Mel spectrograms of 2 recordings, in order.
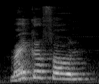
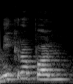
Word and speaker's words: microphone: pinjem mikrofonnya dong kita ya tapi sebetulnya adalah microphone ya microphone bacanya bukan mikrofon atau microphone tapi microphone jadi mic itu yang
